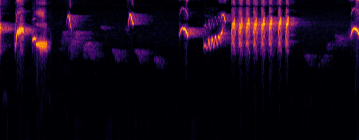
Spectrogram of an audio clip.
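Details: White-rumped shama kept in a cage sings for training young birds: scattered sweet whistled notes followed by a rapid, rattling burst of harsh high notes, then quiet.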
